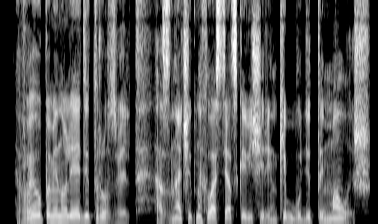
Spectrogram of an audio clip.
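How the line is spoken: Plain. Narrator (Russian): сказал Адамс

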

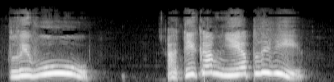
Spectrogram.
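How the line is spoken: Shouted. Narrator (Russian): крикнул ей

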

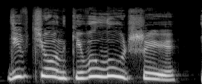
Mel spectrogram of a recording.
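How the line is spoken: Laughing. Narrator (Russian): засмеялась

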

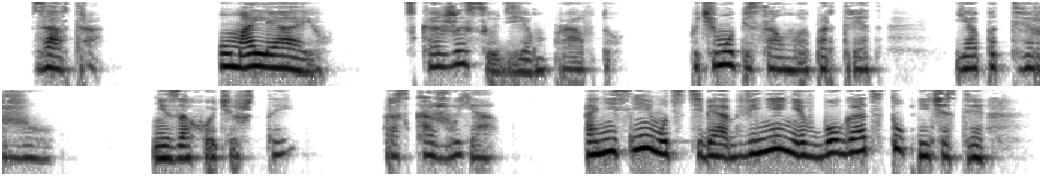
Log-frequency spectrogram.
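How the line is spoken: Fervent whisper. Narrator (Russian): горячо зашептала Кристина

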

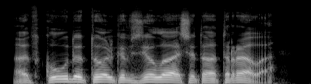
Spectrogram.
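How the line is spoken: Grumbling. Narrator (Russian): проворчал Райдер

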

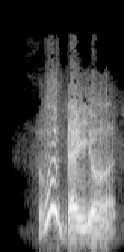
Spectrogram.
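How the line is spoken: Tender amused laughter. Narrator (Russian): смеялись кролики, чувствуя нежность к королю от того, что он, король, зависит от их, кроликов, голосования

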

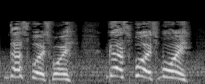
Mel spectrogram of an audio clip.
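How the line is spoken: Wailing cry. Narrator (Russian): вопияла Бекка

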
